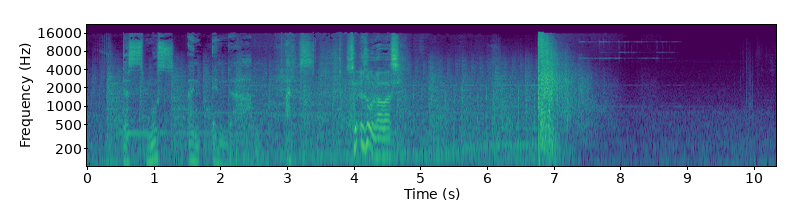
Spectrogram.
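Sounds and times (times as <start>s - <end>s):
speech: 0.5s - 4.9s
pistol shot: 6.8s - 7.9s.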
